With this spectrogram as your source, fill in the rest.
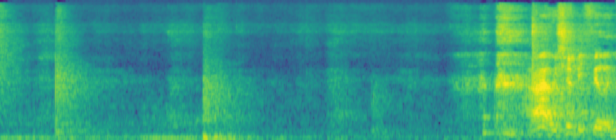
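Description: A dumbbell thuds onto a hard floor.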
